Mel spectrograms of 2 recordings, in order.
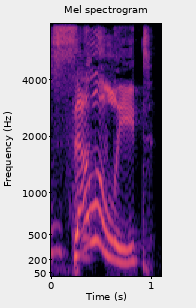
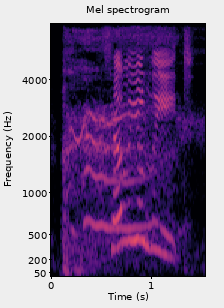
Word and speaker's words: cellulite: Cellite. Cellulite.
